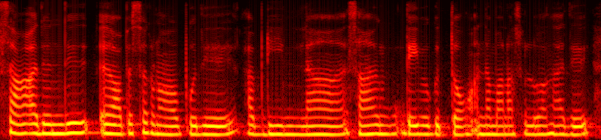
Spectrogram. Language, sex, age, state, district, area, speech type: Tamil, female, 18-30, Tamil Nadu, Perambalur, urban, spontaneous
